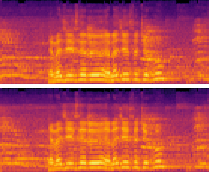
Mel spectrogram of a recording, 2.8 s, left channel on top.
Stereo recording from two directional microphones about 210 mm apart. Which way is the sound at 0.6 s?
10° left (ahead or behind).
